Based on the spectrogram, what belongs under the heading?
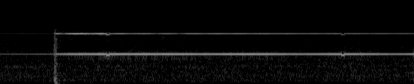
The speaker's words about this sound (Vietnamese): Thì vừa đứng dậy rồi á, chúng ta xá theo cái tiếng chuông, chúng ta nghe tiếng khánh thì chúng ta lại xuống.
